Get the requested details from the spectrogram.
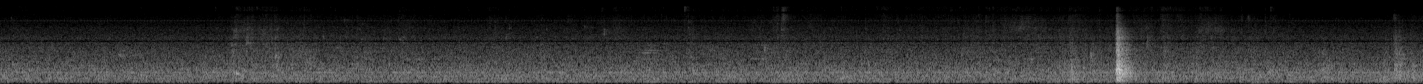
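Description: Items knock and rattle inside an open refrigerator.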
